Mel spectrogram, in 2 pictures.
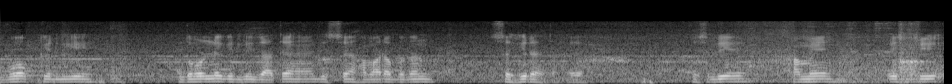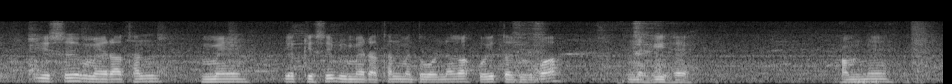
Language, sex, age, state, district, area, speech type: Urdu, male, 45-60, Uttar Pradesh, Muzaffarnagar, urban, spontaneous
